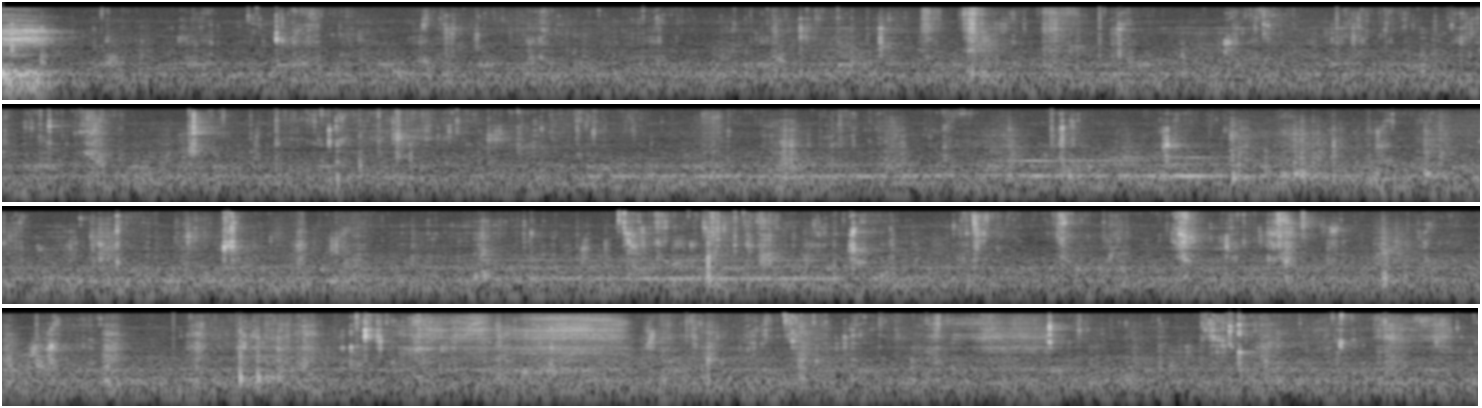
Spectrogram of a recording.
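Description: Close-miked chewing and biting of flaky laccha paratha and chicken curry, with many small wet mouth clicks and crunches and the odd tear of bread. It opens with a brief loud knock.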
